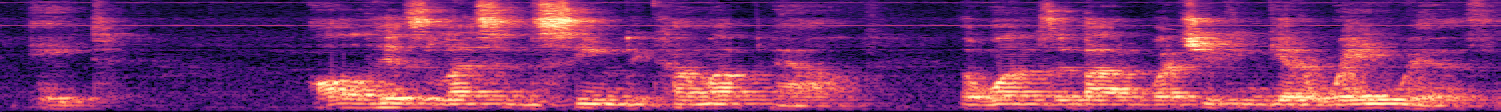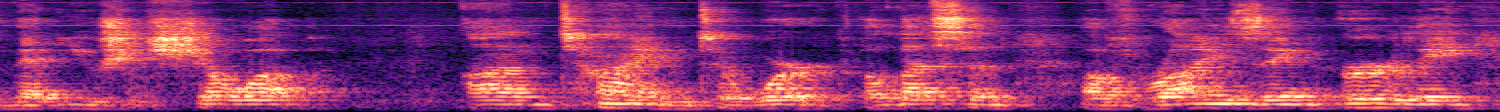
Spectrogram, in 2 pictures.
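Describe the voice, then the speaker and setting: In an intense, gravelly voice at a medium pitch, a man speaks at a fairly slow pace with audible room echo. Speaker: poet. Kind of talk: poetry reading. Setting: stage with audience. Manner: intense, incantatory, rhythmic; emphatic, gritty delivery. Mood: solemn, measured. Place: hall.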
